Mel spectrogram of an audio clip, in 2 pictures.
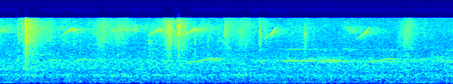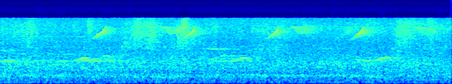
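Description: Birds calling: short rising chirps, some high and some lower, repeated every second or so over a steady background hiss. A sharp click about half a second in, the loudest moment, and two smaller clicks around two seconds.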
